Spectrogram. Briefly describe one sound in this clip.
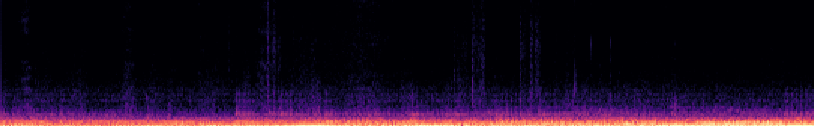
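Music with low, sustained tones plays steadily and slowly swells.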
